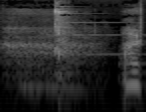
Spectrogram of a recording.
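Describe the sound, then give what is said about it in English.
A pen is accidentally dropped onto a bell, giving one sharp metallic ding whose bright, high ringing tone lingers and slowly fades, before a voice briefly cuts in at the end. “I dropped a pen on the bell.”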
